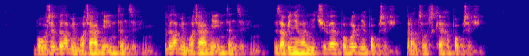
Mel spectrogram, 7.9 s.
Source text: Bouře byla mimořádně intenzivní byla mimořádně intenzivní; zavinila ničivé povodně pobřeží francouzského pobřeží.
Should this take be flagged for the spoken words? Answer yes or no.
no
